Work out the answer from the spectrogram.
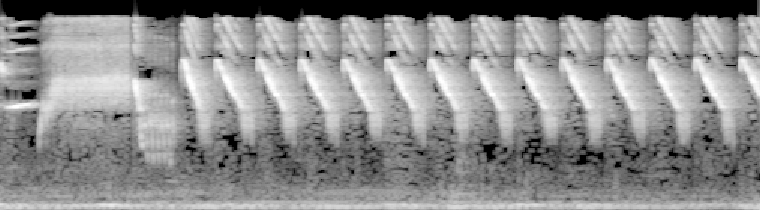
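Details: Canary song used as a lure to get lazy canaries singing: a brief high whistle and buzzy note, then a steady series of falling whistled sweeps, about four each second, over a faint low hum.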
